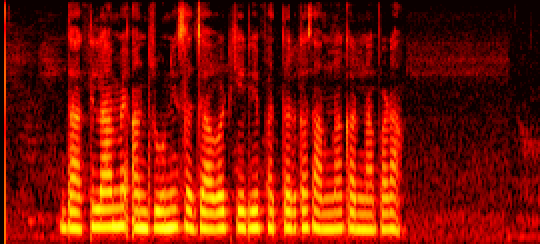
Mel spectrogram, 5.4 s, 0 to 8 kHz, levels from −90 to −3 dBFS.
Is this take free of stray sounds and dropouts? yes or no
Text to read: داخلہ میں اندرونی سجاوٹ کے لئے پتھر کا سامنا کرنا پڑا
yes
